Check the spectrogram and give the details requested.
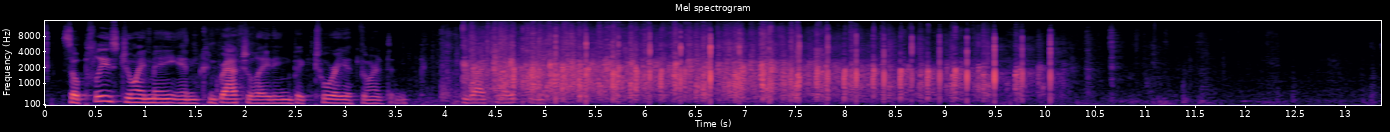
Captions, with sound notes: so please join me in congratulating Victoria Thornton, congratulations. [applause]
